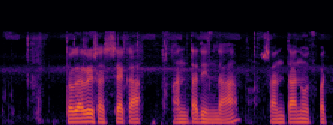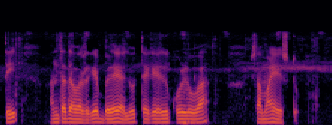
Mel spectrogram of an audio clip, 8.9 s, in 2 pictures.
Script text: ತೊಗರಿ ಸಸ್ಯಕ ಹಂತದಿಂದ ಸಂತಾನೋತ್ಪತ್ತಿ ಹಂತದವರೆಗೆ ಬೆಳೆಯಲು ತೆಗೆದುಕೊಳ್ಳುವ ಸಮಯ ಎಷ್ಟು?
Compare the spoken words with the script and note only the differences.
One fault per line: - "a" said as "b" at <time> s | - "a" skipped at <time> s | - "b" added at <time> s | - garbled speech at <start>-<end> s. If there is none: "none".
none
